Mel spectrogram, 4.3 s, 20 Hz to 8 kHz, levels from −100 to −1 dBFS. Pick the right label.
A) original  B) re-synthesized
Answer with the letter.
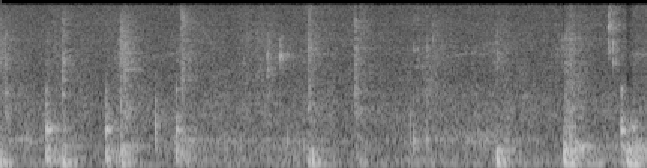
B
